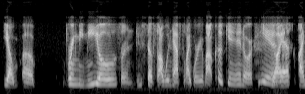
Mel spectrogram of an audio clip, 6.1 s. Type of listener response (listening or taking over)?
listening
